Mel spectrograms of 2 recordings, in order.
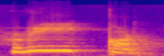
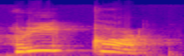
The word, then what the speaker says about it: record: When the stress is one the first syus record. Okay, record it's a noun when the stress is one the second syable record. Record it a verb.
